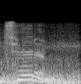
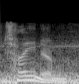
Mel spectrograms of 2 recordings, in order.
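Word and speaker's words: Teynham: Into the village of Tenham. Or Tainham. Or however you want to pronounce it, but I say Tenham.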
